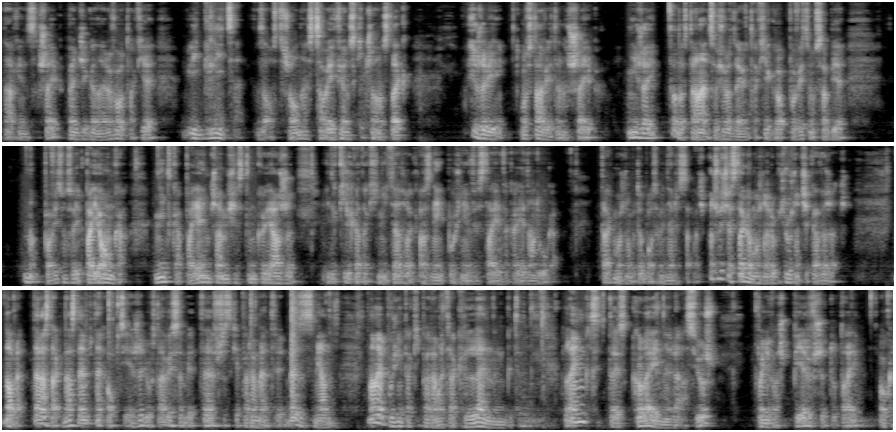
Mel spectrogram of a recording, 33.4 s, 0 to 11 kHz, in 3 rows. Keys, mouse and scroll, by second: 5.9 click, 12.2-14.0 middle drag, 18.3 click, 23.6 click, 25.4 click, 27.3-33.1 middle drag, 32.9 click.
